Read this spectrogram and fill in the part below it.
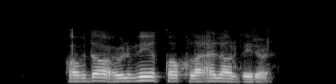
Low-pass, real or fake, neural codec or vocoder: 5.4 kHz; fake; codec, 16 kHz, 2 kbps, X-Codec, WavLM features, trained on Multilingual LibriSpeech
